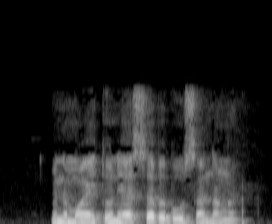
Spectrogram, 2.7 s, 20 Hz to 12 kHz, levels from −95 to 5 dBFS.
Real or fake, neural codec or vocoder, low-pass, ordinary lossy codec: real; none; 7.2 kHz; MP3, 96 kbps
